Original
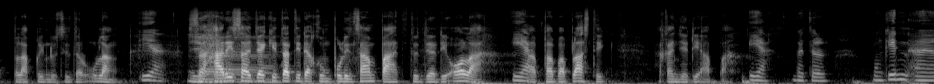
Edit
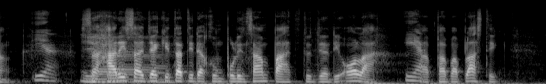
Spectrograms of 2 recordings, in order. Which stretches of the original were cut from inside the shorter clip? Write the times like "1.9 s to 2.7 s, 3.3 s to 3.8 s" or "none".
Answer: none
